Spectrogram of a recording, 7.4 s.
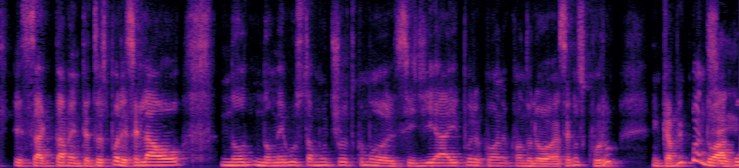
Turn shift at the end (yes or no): no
